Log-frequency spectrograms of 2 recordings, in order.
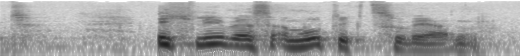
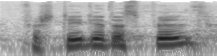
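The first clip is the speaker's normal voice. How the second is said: ordinary talk, nothing marked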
